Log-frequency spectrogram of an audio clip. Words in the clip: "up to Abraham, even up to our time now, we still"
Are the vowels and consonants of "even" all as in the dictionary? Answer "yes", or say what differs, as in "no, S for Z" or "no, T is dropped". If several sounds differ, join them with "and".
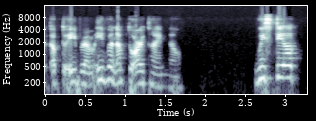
yes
